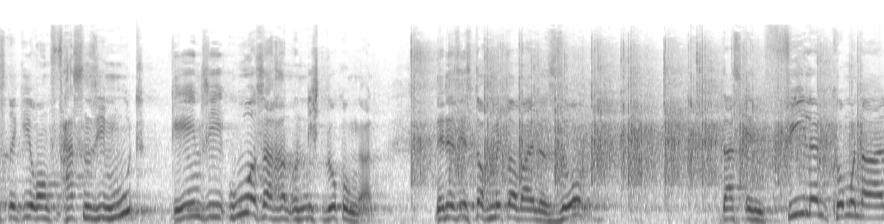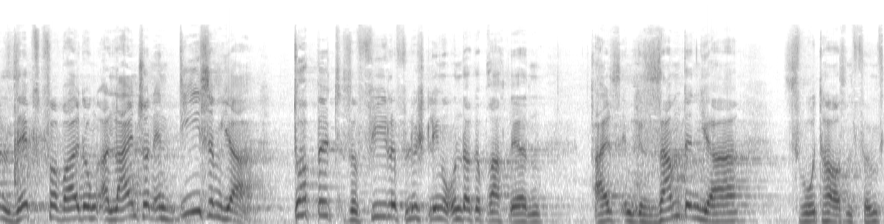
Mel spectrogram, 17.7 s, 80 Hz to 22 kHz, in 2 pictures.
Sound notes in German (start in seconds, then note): 4.0 Beifall AfD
